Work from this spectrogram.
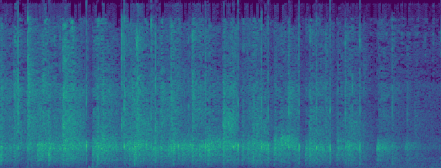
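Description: A church congregation claps together in sustained, dense applause that holds steady and fades slightly at the end, with no speech over it.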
